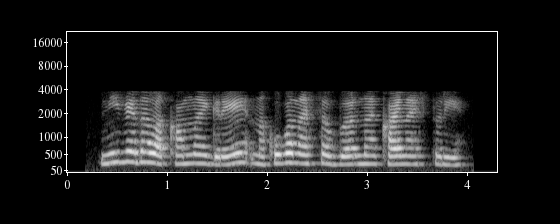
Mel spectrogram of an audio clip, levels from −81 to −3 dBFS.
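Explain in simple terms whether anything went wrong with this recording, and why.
Nothing went wrong with this speech; it sounds like an ordinary telephone line, which is why the highest sounds above about 3.9 kHz are missing.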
